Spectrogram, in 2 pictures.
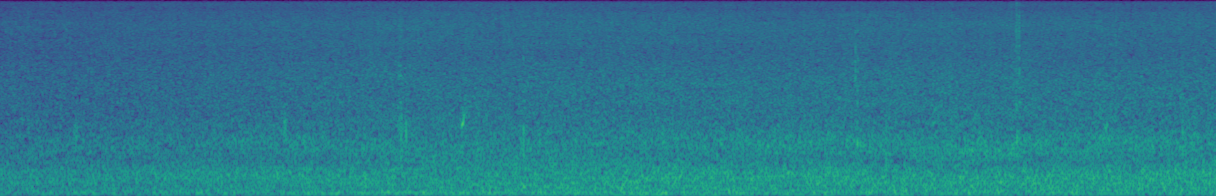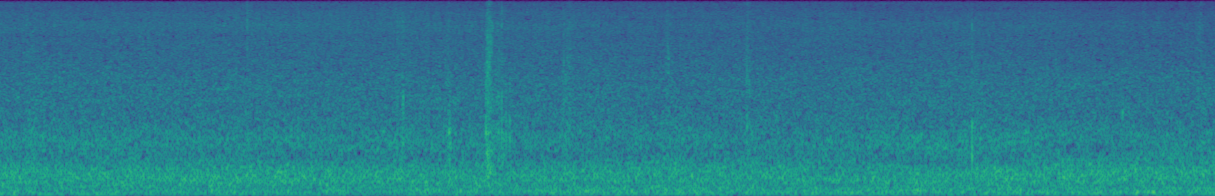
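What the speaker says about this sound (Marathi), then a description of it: "या बघा इकडे नदी ही नदी वाहता" A river in flood flows past plantation land, giving a continuous, even rush of water that holds steady throughout with no voices over it.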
